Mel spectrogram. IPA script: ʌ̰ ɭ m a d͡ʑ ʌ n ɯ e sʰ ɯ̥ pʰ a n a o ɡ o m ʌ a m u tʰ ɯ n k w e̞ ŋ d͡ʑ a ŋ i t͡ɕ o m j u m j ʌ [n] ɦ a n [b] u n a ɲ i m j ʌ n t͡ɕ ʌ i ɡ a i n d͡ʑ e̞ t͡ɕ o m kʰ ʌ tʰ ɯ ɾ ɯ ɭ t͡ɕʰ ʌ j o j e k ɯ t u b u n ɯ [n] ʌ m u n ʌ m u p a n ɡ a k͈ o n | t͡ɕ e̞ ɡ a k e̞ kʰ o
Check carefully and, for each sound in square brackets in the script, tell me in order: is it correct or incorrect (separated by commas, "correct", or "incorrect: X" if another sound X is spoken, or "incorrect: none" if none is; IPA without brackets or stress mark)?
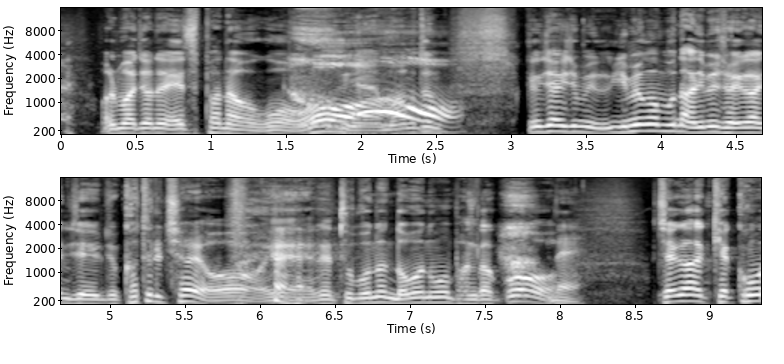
incorrect: ŋ, correct, incorrect: nː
